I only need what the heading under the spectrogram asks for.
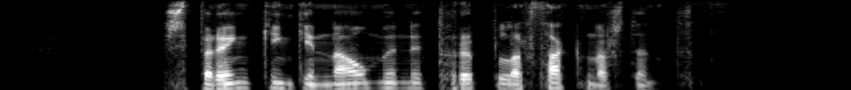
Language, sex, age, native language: Icelandic, male, 30-39, Icelandic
